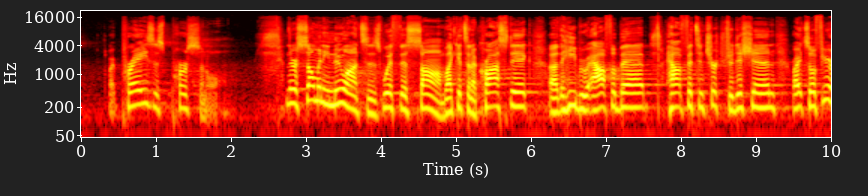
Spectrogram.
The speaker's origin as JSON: {"language": "English", "region": "Kentucky", "country": "United States", "said": "Then I just reminded him I'm from Kentucky and that was normal for me."}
